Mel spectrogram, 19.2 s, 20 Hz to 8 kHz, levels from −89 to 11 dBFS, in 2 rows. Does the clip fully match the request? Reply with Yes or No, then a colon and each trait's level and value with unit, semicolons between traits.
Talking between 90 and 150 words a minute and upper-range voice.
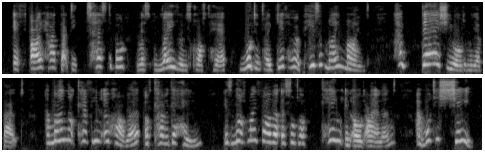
Yes: average, 140 wpm; very high, 320 Hz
